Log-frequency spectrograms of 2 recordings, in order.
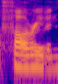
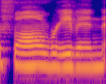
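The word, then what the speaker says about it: Fjällräven: And I didn't know how well Fall Raven sold.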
